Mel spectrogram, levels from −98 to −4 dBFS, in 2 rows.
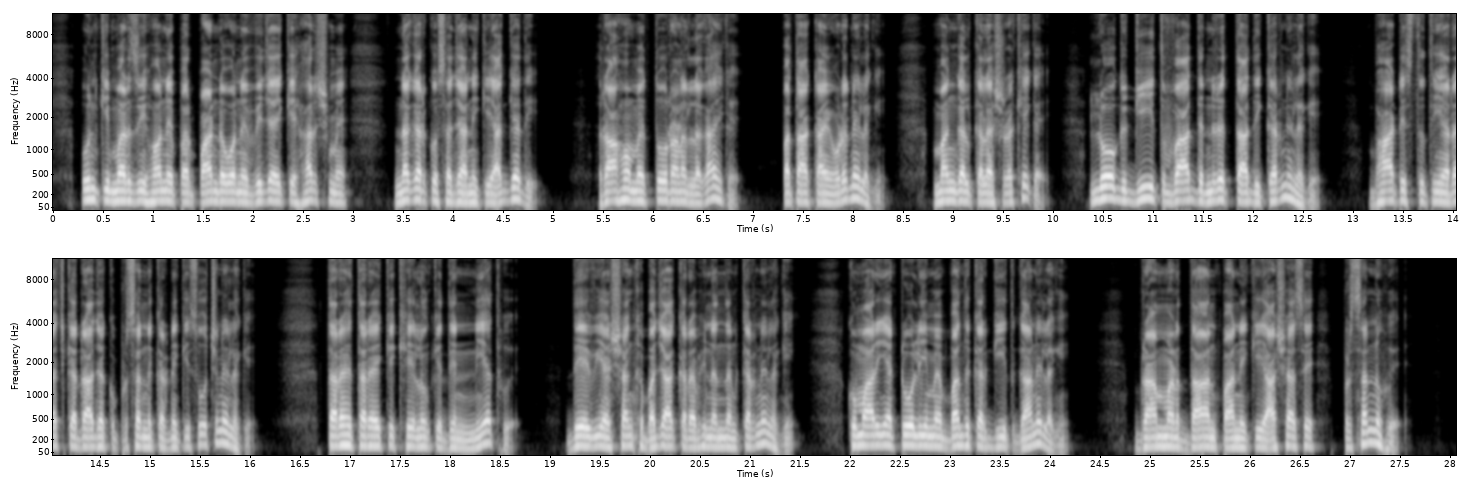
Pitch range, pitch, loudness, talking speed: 110-125 Hz, 120 Hz, -18 LUFS, 160 wpm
